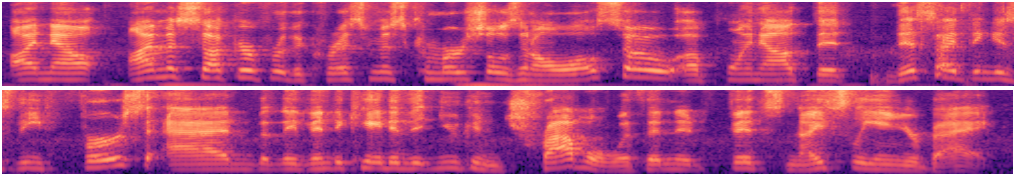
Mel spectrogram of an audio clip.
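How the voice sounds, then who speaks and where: A man's voice: a little high, normal speed, few pauses, fairly bright tone, slight background noise. A man hosting a talk show in casual, conversational chat.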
